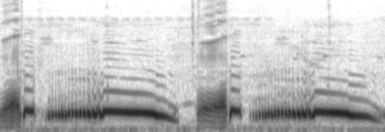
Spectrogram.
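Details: Barbary dove calling, recorded for use as a trapping lure: two long purring coos, each beginning with rapid pulsing and drifting into a smooth tone that sinks at the close, separated by a short harsh note.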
